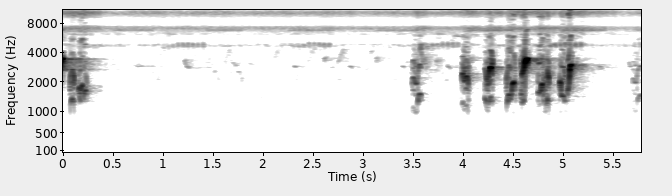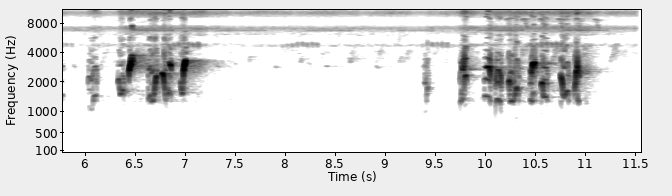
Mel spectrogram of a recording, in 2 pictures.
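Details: Red-whiskered bulbul song played to lure wild birds: three bursts of quick, chattering whistled notes around 4 and 7 and 10 seconds, with silence between, plus a brief note at the start.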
